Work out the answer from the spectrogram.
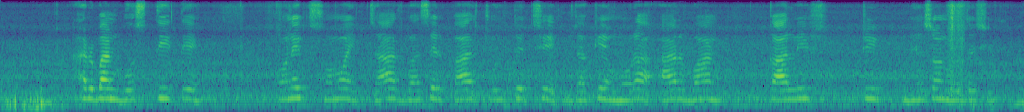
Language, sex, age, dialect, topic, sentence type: Bengali, female, 18-24, Western, agriculture, statement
